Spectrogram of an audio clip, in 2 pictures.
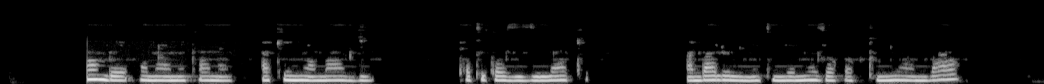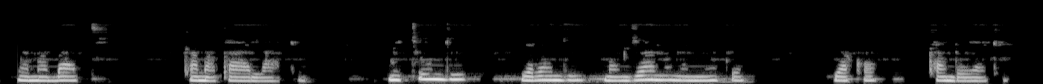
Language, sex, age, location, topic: Swahili, female, 18-24, Mombasa, agriculture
